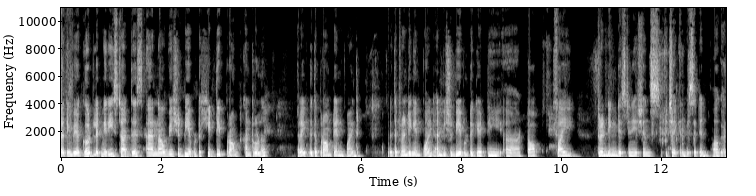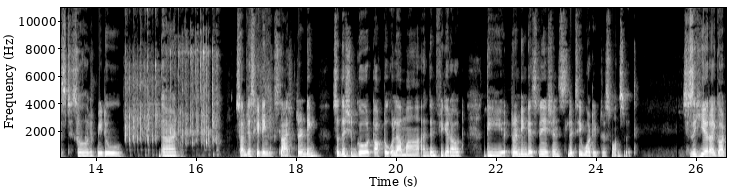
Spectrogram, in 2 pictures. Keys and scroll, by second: 0.4 Tab, 2.4 super+s, 2.5 super+r.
